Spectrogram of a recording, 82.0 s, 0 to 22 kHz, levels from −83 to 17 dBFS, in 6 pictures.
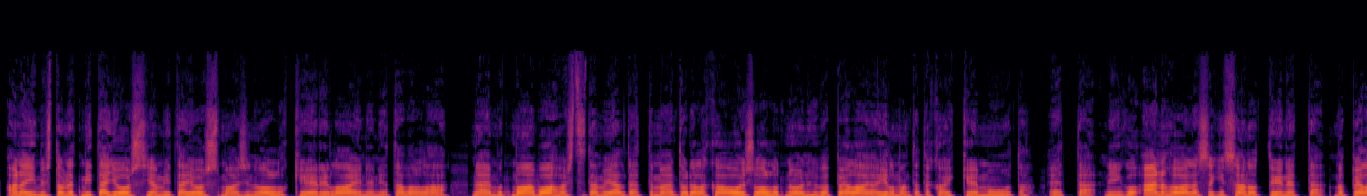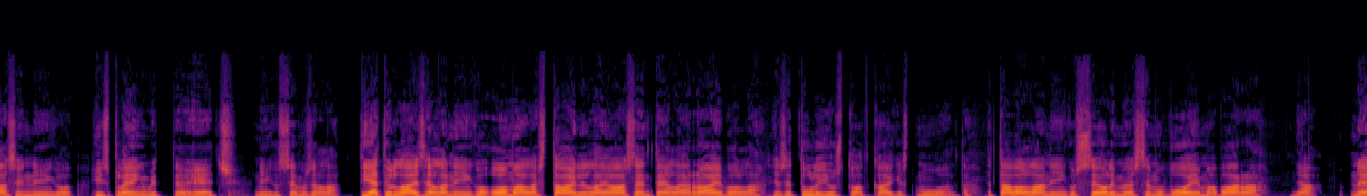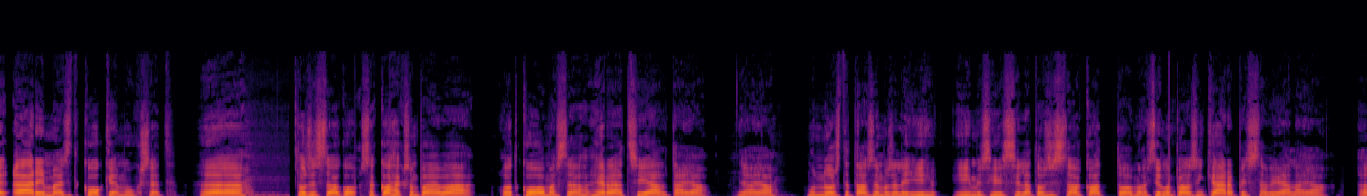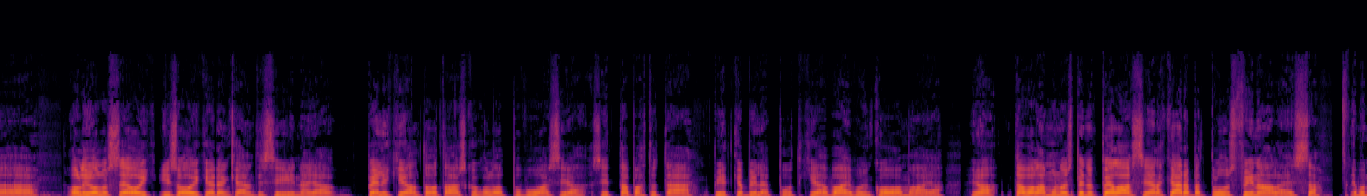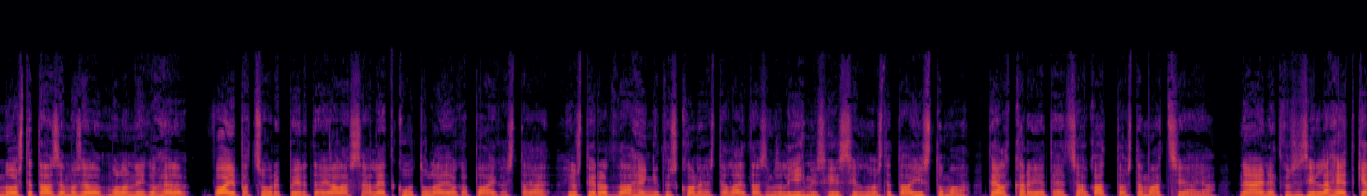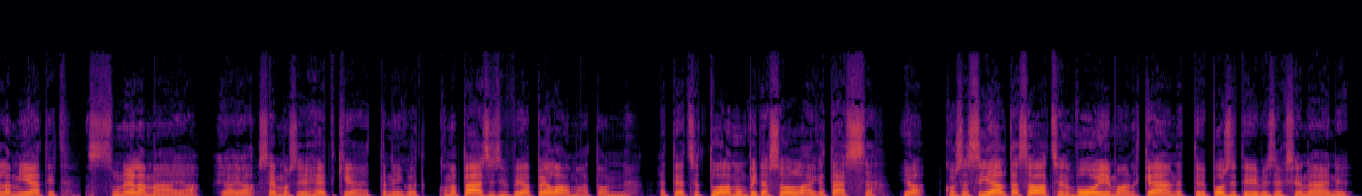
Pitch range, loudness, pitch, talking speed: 85-100 Hz, -22 LUFS, 90 Hz, 160 wpm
